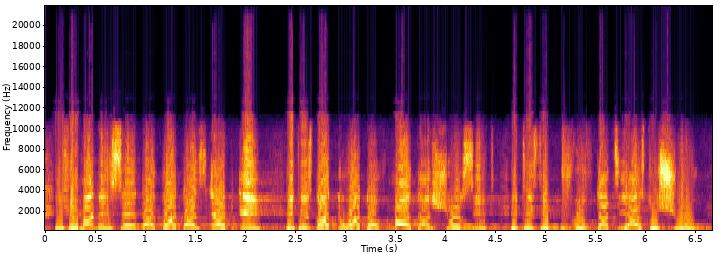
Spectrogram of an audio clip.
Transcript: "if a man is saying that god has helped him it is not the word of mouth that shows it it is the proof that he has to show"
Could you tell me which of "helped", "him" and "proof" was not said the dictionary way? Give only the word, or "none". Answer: helped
